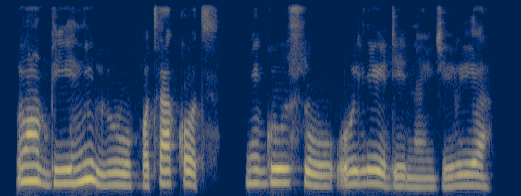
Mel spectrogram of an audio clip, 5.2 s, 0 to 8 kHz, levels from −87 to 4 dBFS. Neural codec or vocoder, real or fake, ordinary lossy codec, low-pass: codec, 24 kHz, 6 kbps, HILCodec; fake; none; 7.2 kHz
